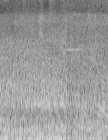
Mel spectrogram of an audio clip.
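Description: Steady outdoor street noise with a low rumble, like road traffic, under faint voices.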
